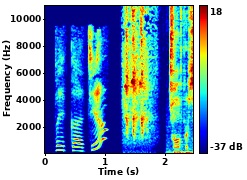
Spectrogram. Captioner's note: pikachu_noises; magpie_tweeting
